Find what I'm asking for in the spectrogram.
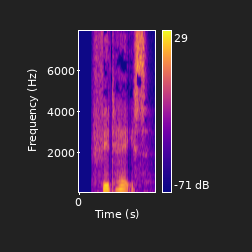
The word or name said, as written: fedthas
